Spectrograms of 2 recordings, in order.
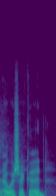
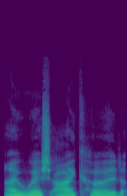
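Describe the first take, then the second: First: Said in the usual way. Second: Slow, soft I wish I could, trailing off; wistful quiet repeat. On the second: Real, not acted. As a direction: say it again slowly and softer, longing.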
